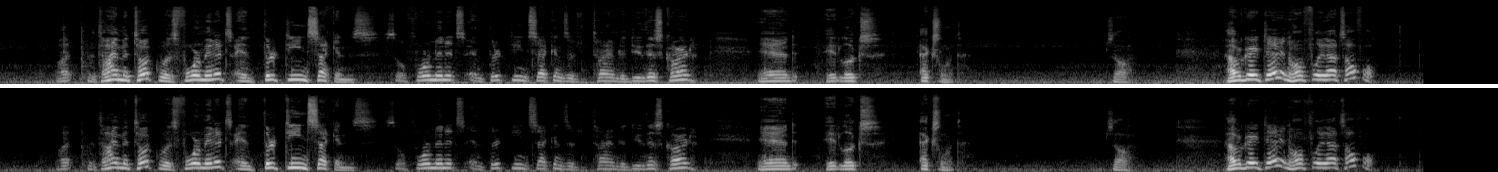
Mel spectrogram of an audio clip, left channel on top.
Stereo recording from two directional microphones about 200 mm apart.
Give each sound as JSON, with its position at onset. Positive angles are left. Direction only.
{"t": 0.6, "sound": "speech", "side_deg": -5}
{"t": 3.1, "sound": "speech", "side_deg": -35}
{"t": 7.5, "sound": "speech", "side_deg": -50}
{"t": 11.1, "sound": "a man's voice", "side_deg": -30}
